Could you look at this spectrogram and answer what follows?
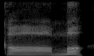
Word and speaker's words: kama: You can say kama, kama or kama. You have a variety of pronunciations. So here, the moment you put a long line on top there, it becomes a kama.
